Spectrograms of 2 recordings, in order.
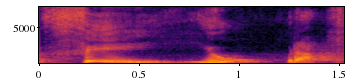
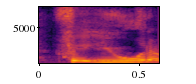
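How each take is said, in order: First: "Feiura" in separate, drawn-out syllables; split into syllables. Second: Said in the usual way. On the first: Shown as a demonstration. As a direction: break "Feiura" slowly into its syllables. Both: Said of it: "Como é que eu separo feiura?".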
